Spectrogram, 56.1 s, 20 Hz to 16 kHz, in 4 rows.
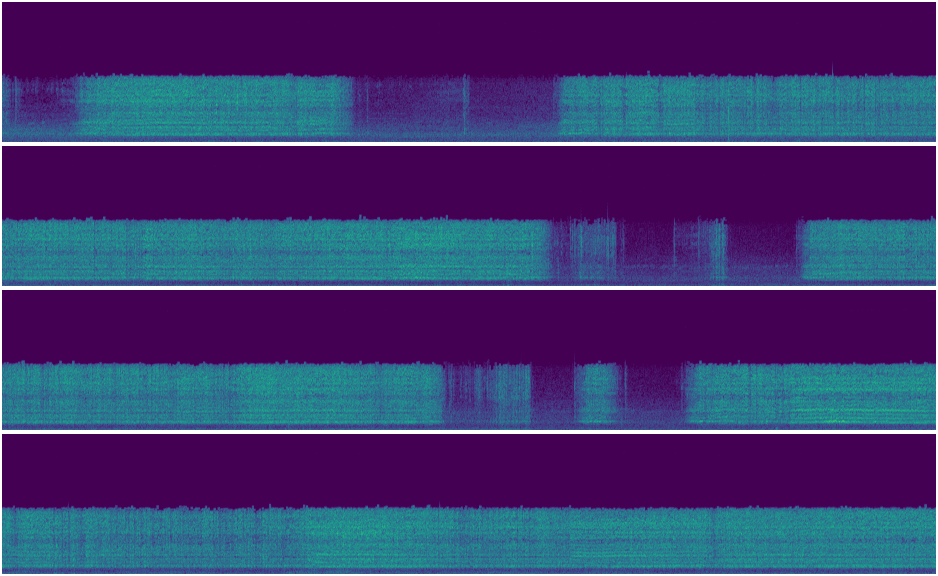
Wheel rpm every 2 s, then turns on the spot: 40, 100, 100, 0, 40, 110, 120, 110, 120, 110, 120, 50, 0, 70, 110, 120, 120, 70, 10, 50, 110, 120, 110, 120, 110, 110, 120, 120.
22-24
